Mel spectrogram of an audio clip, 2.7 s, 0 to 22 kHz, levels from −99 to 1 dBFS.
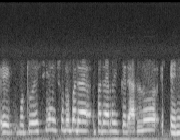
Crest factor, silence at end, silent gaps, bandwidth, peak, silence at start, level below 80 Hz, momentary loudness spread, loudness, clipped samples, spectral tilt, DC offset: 14 dB; 0 s; none; 7.4 kHz; -4 dBFS; 0 s; -34 dBFS; 5 LU; -17 LUFS; under 0.1%; -7.5 dB/octave; under 0.1%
